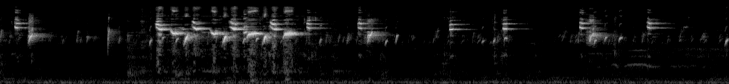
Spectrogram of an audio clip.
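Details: European goldfinch song meant to train and motivate songbirds: a dense run of rapid jingling notes for about two seconds, followed by short, separate high chirping phrases spaced a second or so apart.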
